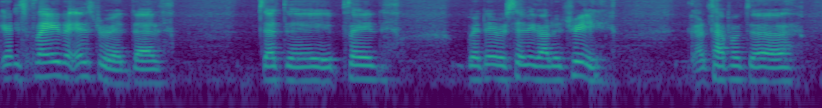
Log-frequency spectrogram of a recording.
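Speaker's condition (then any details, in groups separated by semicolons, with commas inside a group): Muscular dystrophy, Duchenne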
